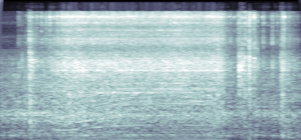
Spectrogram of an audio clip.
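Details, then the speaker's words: Buttonhole (kaaj) machine at full speed after cutter setting adjustment (cam gear, two setting screws) for sticking cutter: fast even needle and cutter chatter, no hard clack or hang-up; cutter runs freely, normal. "आप cutter की आवाज़ check कीजिएगा कि पहले जैसी है या कम हुई है, ठीक है। ये देखें, अब कटर भी बहुत आराम के साथ लग रहा है।"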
